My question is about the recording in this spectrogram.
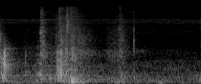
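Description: Handling noises as hands move a book and plastic toy soldiers: a sharp knock right at the start, then a few lighter clicks and rustles in the first second, settling to a low background.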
